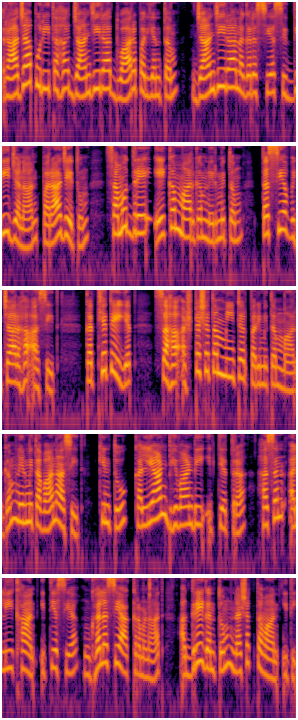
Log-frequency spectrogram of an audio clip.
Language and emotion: Sanskrit, neutral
